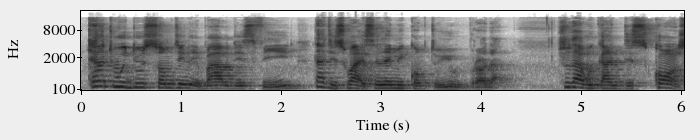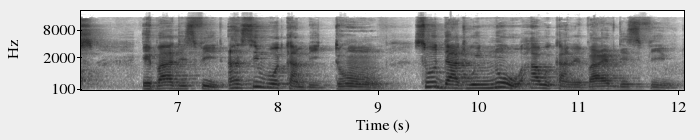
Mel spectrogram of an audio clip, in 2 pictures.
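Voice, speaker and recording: Earnest troubled brother played by a man, high voice, emphatic and repetitive pleading, roomy echo. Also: big pitch swings, normal speed. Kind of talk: amateur audio drama acting.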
